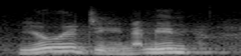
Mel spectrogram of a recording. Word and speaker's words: uridine: How do you say uridine?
